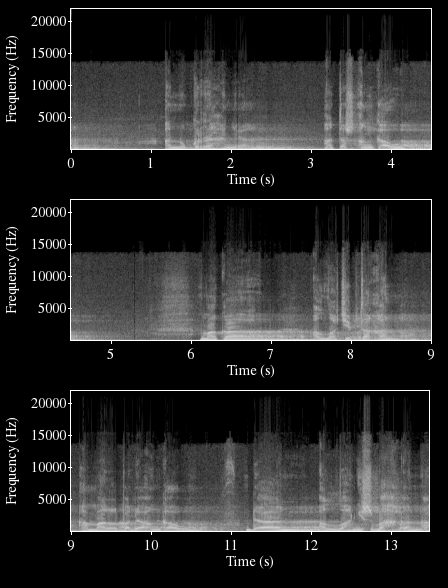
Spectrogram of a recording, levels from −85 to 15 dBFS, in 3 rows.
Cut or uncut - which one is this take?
uncut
